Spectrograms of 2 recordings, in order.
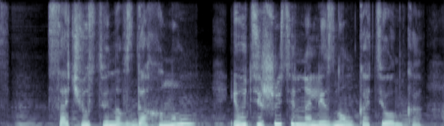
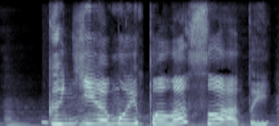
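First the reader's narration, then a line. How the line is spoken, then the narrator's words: Whimpering. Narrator (Russian): Захныкал рыжий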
